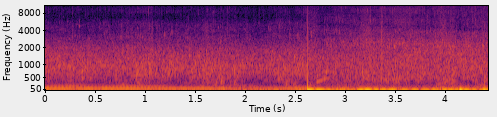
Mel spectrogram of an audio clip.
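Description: A small creek's water running steadily over a low hum. From about two and a half seconds in, short irregular knocks and rustles come over the running water.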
